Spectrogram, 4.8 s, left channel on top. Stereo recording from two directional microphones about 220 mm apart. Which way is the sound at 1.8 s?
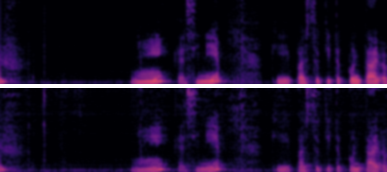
45° left (ahead or behind).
